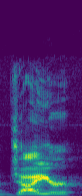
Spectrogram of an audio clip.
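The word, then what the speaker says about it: gyre: this is called a gy rhymes with Tire I don't know how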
